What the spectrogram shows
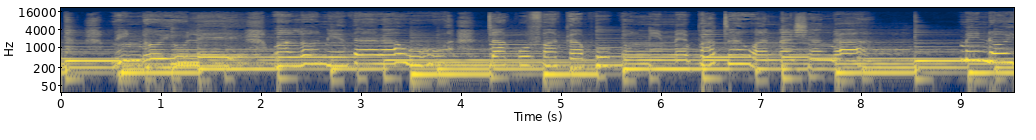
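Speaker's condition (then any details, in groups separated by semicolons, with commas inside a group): No condition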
